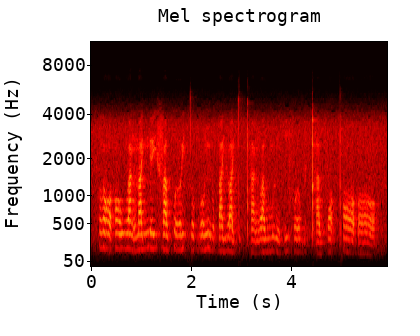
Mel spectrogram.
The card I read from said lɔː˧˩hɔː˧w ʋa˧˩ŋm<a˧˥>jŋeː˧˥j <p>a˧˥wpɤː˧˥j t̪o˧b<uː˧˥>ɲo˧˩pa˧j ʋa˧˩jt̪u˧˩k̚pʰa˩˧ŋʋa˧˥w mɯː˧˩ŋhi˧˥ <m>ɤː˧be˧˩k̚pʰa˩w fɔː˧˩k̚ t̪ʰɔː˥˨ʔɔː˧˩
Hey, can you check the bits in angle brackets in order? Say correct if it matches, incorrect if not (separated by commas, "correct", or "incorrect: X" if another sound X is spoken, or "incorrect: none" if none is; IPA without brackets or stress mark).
correct, incorrect: f, incorrect: oː˧˥, incorrect: f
